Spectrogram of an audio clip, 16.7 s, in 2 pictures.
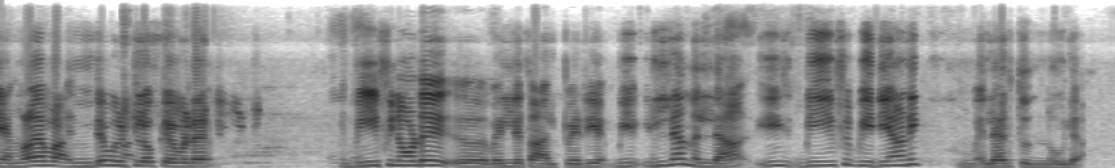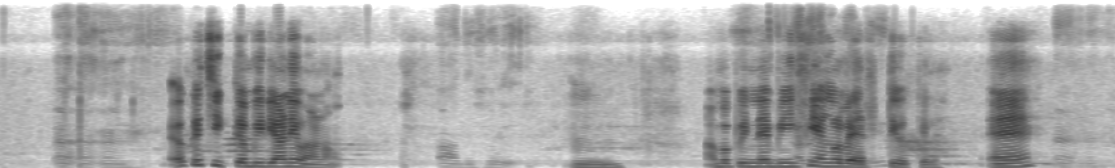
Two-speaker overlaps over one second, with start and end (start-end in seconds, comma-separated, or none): none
